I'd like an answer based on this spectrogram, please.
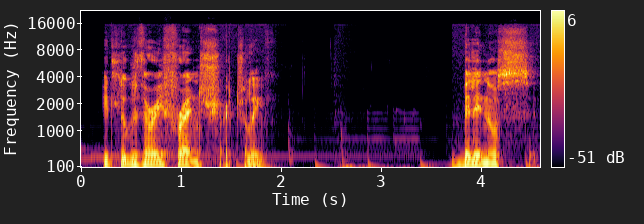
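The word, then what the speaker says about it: Belenos: Bellinos.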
